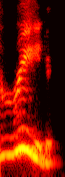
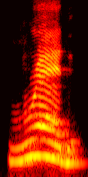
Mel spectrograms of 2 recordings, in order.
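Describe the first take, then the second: First: It is said with the present-tense vowel. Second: It is said with the past-tense vowel. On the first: The action happens now. "en presente es read" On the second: The action already happened. "La pronunciación en pasado es read"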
